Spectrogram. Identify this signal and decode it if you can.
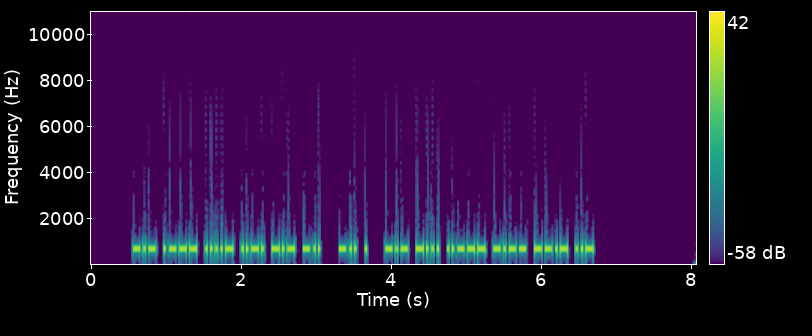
Morse code, heard as a keyed tone, about 34 wpm, 700 Hz. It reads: KJ4FKD DE KB2YQU
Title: USA Callsign DE Callsign 35wpm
